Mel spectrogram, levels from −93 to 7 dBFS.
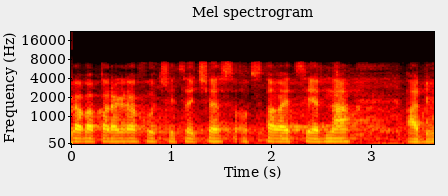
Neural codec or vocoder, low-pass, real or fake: codec, 16 kHz, 8 kbps, FreqCodec, smaller model; 7.2 kHz; fake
